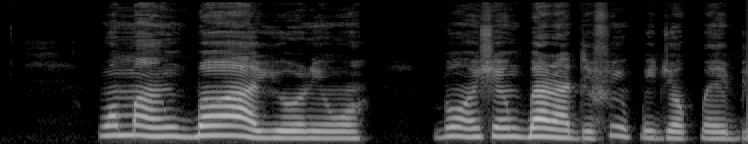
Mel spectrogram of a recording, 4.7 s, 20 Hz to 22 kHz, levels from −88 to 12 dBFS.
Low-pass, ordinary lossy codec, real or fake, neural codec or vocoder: none; none; real; none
